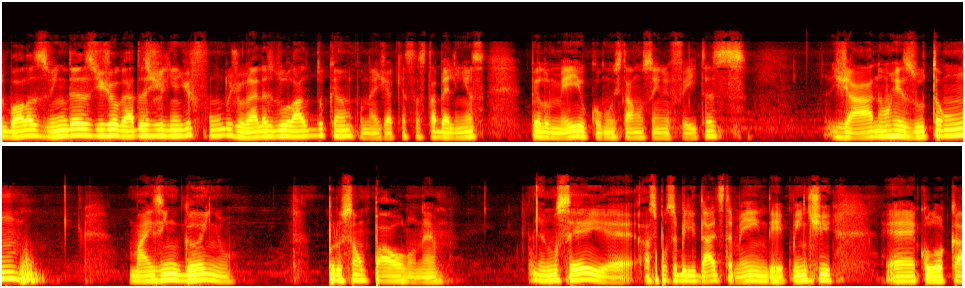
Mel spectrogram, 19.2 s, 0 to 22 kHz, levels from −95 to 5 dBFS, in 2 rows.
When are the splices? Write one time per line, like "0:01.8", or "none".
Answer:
none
